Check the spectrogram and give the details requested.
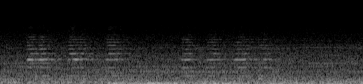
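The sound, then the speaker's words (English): A steady, heavy mechanical rumble fills the whole recording, with a thin whining hum on top, as an electric locomotive slowly backs onto a train bound for New York at Washington DC station, with staff around the locomotive making sure it connects properly. No one speaks. “And here comes the electric locomotive backing on to our train.”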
